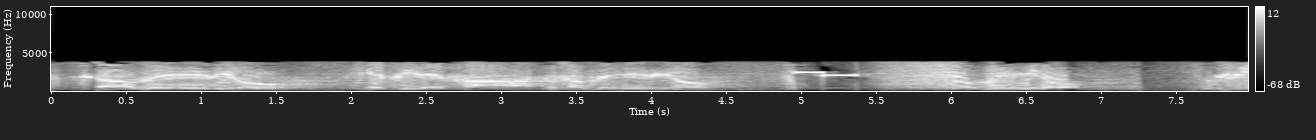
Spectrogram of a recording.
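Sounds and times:
people talking: 0:00.2 - 0:04.5, 0:05.9 - 0:06.9, 0:07.7 - 0:07.9
telephone electronic beeps: 0:04.9 - 0:05.4.

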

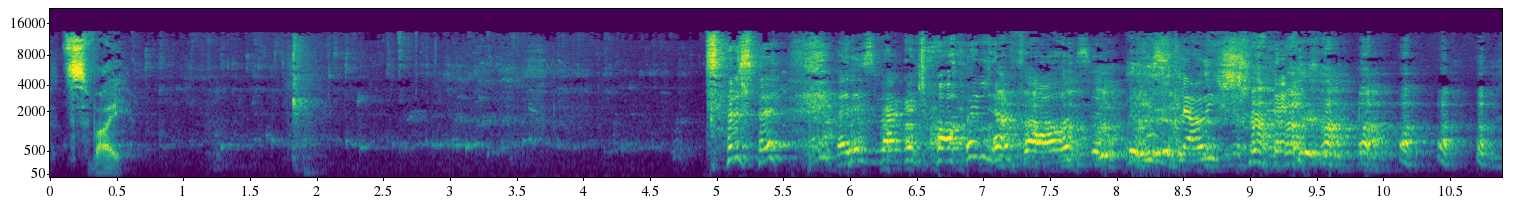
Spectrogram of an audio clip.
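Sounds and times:
pouring a drink: 0:00.0 - 0:07.0
speech: 0:00.1 - 0:00.7, 0:05.3 - 0:10.8
laughter: 0:05.0 - 0:10.8.

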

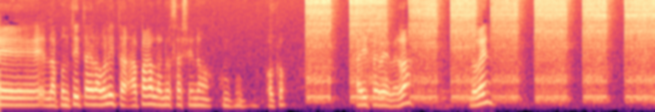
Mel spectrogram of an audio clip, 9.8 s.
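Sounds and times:
speech: 0:00.0 - 0:04.4, 0:05.3 - 0:06.3, 0:07.0 - 0:07.5
high-voltage spark buzzing: 0:04.6 - 0:09.8.

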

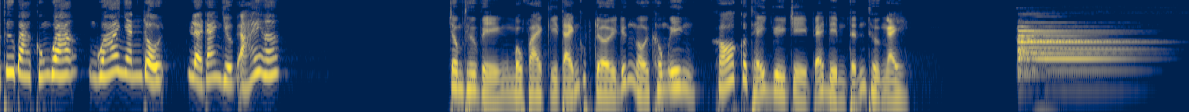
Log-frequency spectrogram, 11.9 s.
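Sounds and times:
speech: 0:00.0 - 0:02.9, 0:04.5 - 0:09.2
bell ringing: 0:10.2 - 0:11.8.

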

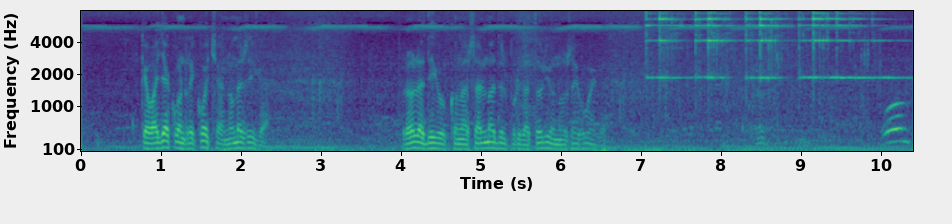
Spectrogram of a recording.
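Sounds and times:
speech: 0:00.8 - 0:02.5, 0:04.0 - 0:06.8, 0:10.0 - 0:10.3
hand bell ringing: 0:07.0 - 0:10.3.

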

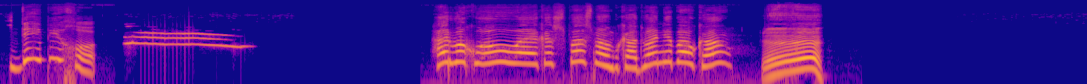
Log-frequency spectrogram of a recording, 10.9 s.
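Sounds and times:
speech: 0:00.2 - 0:01.0, 0:04.7 - 0:08.3
cartoon cat meowing: 0:01.2 - 0:02.6.

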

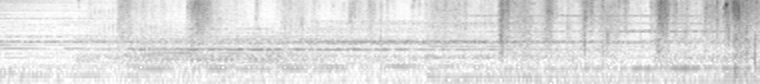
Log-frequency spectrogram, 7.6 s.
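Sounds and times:
bushes rustling: 0:00.9 - 0:07.5.

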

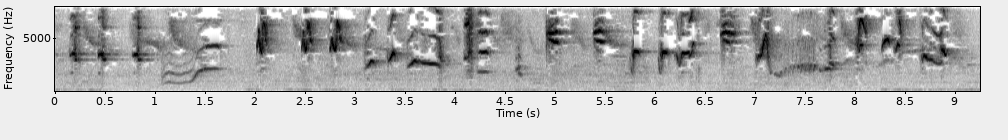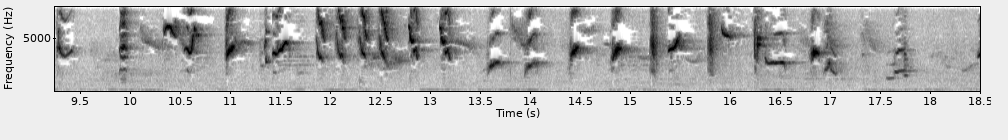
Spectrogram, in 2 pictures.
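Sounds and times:
Oriental magpie-robin song: 0:00.0 - 0:18.4
faint low hum: 0:00.0 - 0:18.4.

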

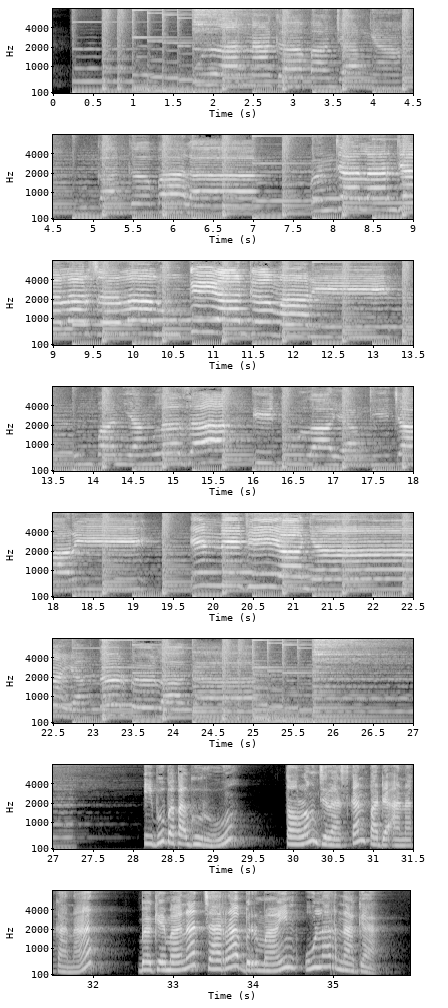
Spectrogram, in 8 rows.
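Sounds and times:
children's game song with chiming tinkly tones: 0:00.0 - 0:27.5
speech: 0:28.6 - 0:29.4, 0:30.4 - 0:35.6.

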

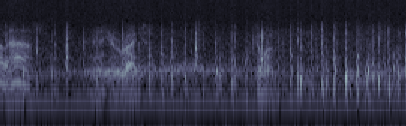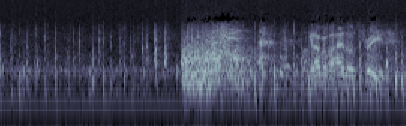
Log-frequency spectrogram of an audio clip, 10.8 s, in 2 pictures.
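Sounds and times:
speech: 0:00.0 - 0:00.6, 0:01.2 - 0:02.2, 0:09.6 - 0:10.7
gunshot: 0:07.8 - 0:08.8.

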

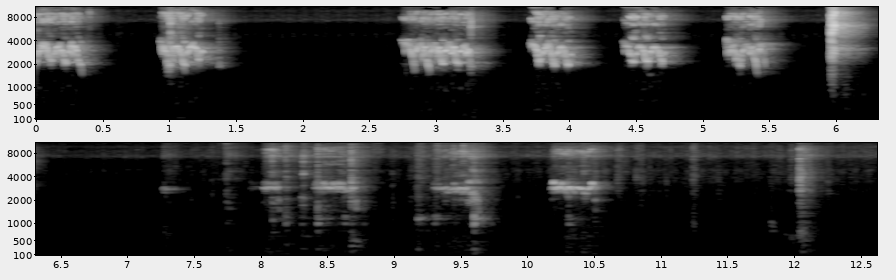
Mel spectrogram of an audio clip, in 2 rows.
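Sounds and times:
budgerigar chirps and squawk: 0:00.0 - 0:01.4, 0:02.8 - 0:06.2, 0:08.0 - 0:10.6.

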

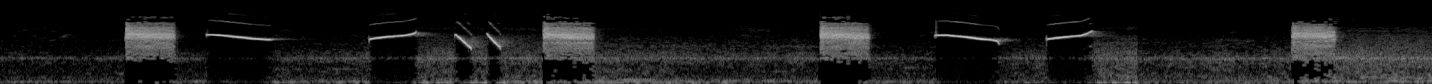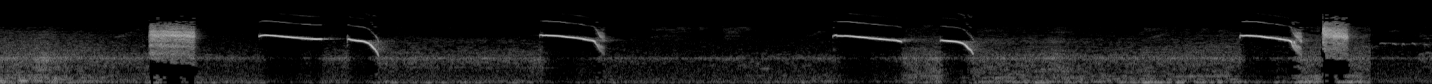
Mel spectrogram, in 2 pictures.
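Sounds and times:
oriental magpie-robin with harsh raspy bursts and sliding whistles: 0:00.6 - 0:03.0, 0:03.6 - 0:06.0, 0:08.2 - 0:11.1, 0:12.9 - 0:13.4, 0:15.8 - 0:18.2, 0:19.7 - 0:24.2, 0:26.6 - 0:28.6.

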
